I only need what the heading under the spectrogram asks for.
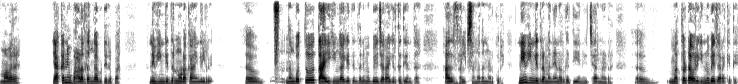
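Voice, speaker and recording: A woman voicing caring village relatives in a cartoon, with a North Karnataka Kannada accent and a brisk, reassuring manner. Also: low voice, fairly even intonation, warm tone. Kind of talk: cartoon voice acting.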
